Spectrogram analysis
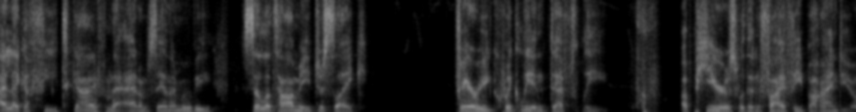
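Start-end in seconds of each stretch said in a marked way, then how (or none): none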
